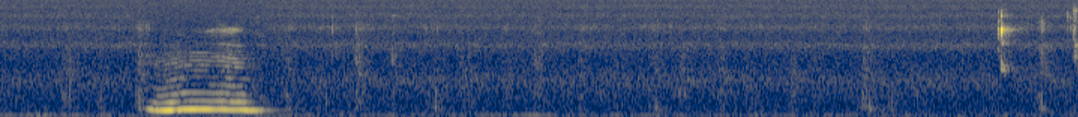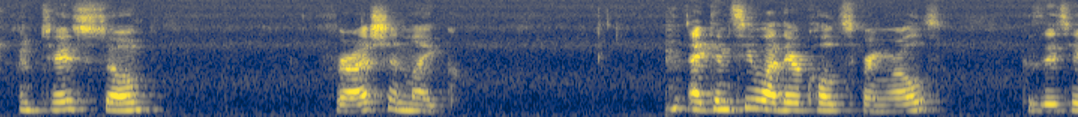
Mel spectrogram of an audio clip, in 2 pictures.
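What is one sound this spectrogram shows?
A young woman speaks close to the microphone in short animated bursts.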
